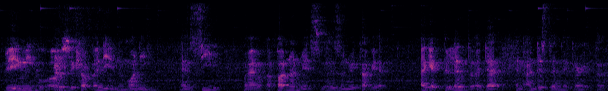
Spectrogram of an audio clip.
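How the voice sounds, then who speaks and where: A young man, a student, reading his scripted reflection in a steady, earnest way. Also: medium pitch, quick pace, noisy background. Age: young adult. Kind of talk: scripted reflection read aloud. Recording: roomy echo with background music.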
